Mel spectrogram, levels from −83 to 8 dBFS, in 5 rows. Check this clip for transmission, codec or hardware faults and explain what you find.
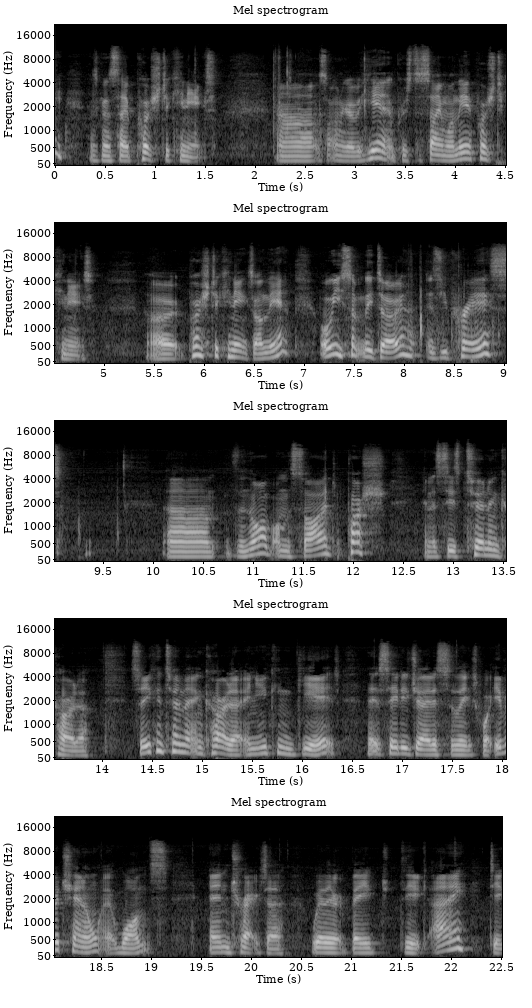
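Nothing here points to a transmission, codec or hardware problem, so there's nothing to flag.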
